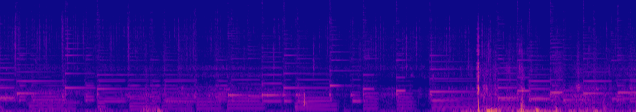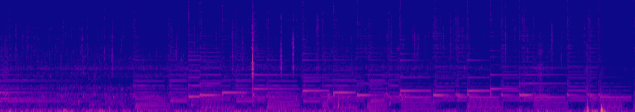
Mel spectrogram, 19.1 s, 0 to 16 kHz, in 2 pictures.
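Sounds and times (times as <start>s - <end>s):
music with stepping melody: 0.0s - 10.0s, 11.6s - 19.0s.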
